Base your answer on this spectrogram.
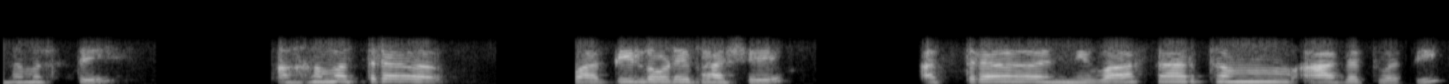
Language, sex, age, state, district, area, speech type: Sanskrit, female, 18-30, Maharashtra, Nagpur, urban, conversation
